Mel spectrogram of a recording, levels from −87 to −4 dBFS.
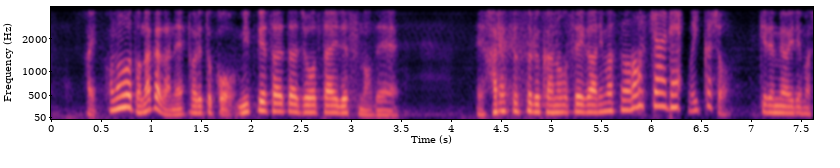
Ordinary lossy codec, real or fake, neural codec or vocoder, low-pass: none; fake; codec, 24 kHz, 0.9 kbps, DualCodec; 3.6 kHz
